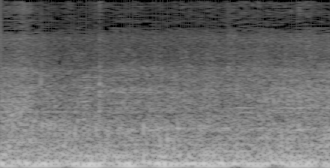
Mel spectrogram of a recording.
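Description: Car engine idling close by: a steady low rumble under a light hiss.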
